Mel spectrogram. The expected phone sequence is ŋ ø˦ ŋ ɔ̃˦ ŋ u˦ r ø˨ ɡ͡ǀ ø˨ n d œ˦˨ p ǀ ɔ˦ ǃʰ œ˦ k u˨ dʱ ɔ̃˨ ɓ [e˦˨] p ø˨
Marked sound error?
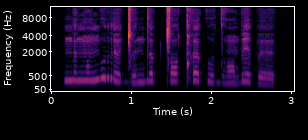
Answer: no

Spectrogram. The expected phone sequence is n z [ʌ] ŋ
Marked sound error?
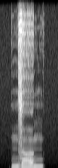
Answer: no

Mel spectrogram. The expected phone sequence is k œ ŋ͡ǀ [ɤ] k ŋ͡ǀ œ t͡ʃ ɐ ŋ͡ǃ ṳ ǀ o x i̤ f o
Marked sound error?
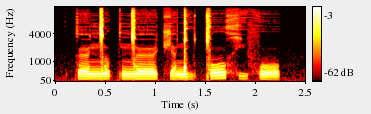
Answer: no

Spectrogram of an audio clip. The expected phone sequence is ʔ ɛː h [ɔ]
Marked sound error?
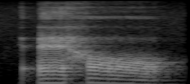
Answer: yes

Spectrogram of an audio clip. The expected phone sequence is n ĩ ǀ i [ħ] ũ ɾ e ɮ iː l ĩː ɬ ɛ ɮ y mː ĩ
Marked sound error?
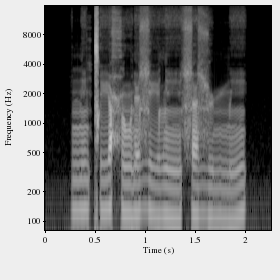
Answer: no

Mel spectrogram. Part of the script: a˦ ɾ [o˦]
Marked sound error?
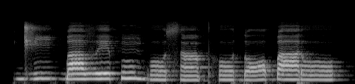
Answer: no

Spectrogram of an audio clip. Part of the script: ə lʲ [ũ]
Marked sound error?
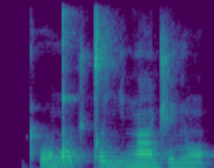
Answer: yes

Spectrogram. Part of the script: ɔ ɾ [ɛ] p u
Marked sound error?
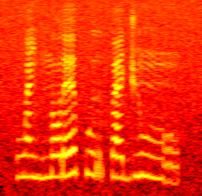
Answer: no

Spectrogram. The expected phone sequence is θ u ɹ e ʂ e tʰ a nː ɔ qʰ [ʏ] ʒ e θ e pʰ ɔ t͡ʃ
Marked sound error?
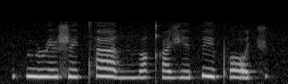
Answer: yes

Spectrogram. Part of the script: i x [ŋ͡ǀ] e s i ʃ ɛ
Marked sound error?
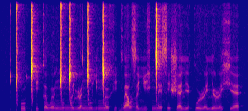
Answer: no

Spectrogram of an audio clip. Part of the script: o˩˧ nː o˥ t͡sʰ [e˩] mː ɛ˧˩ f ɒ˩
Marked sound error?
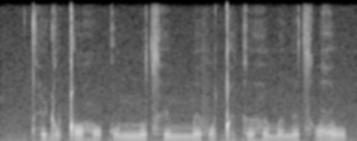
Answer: yes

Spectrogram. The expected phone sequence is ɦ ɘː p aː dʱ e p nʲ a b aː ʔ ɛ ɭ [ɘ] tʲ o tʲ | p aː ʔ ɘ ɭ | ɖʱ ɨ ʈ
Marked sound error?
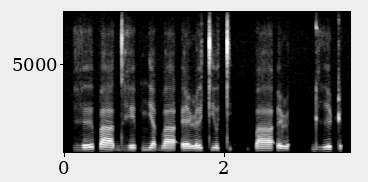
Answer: no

